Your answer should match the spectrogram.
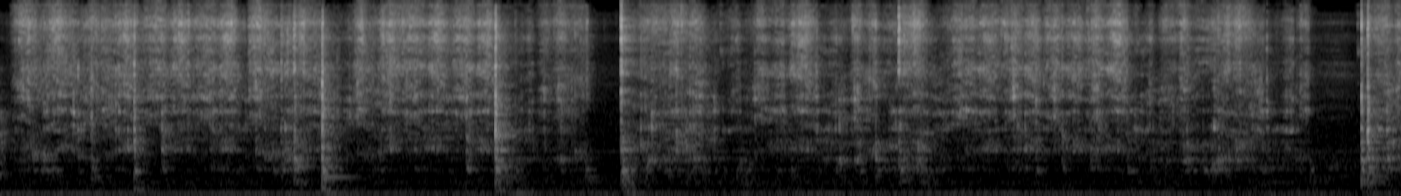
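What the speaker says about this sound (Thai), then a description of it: "ก็เคี่ยวไปเรื่อย ๆ จนกว่าน้ำซอสของเราจะข้นดีนะคะ" A spoon or spatula stirs a sauce for Thai son-in-law eggs as it simmers in a pan over low to medium heat, with soft scraping, light bubbling and occasional sharper knocks against the pan, close and quiet.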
